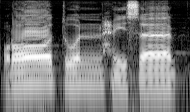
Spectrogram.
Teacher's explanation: Kemudian ratun ada mad tabi'i pada lafal ra, dan ra-nya di sini dibaca dengan tafkhim karena ra-nya dibaca berharakat fathah, maka dia dibaca dengan tebal.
